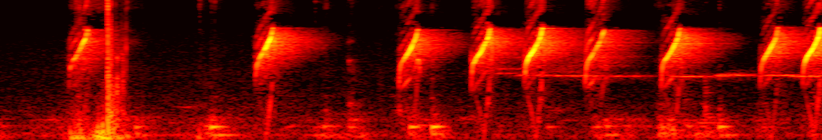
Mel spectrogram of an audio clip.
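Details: Bar-winged prinia with 'tembakan'-style burst song used for tutoring: spaced upslurred chirps, becoming quicker toward the end, after an opening click; a thin steady whistle-like tone runs beneath the later notes.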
